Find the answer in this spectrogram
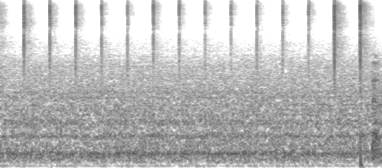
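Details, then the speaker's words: Adult man's laser tattoo removal treatment, given in short bursts on a sensitive area: sharp popping snaps about four per second over steady machine hum as laser pulses strike the skin. "so now we'll work on the O little spurts are more comfortable okay so we'll do a little bit so I'll give you a little break it's also sensitive back here"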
